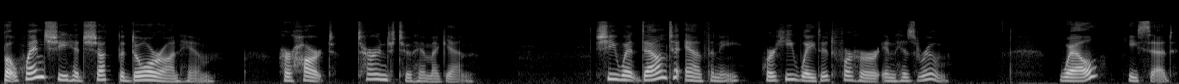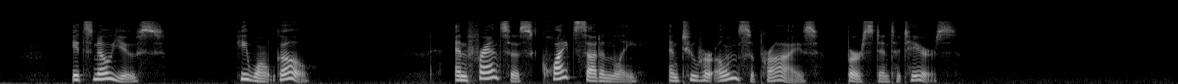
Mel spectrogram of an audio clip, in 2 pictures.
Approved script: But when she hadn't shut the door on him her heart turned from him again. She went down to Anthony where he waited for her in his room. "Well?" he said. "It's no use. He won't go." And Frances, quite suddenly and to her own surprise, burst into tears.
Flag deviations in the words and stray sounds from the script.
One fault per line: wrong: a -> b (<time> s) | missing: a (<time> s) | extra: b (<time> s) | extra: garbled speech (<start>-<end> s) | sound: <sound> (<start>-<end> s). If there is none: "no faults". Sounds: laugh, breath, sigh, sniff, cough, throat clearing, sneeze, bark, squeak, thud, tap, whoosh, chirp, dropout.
wrong: hadn't -> had (0.7 s)
wrong: from -> to (4.0 s)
